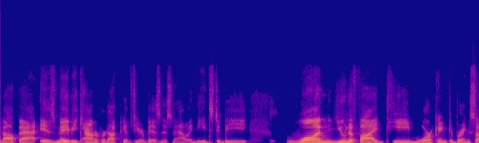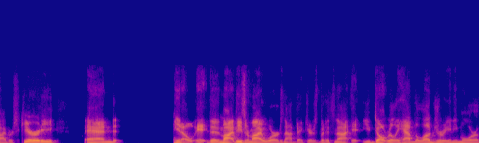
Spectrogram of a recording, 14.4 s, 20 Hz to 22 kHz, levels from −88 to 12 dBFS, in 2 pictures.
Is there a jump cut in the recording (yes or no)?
yes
